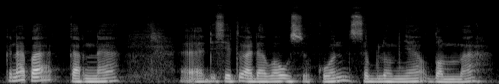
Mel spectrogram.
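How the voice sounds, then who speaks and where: A man's voice: mid-range voice, moderate pace, creaky, dark tone. A man with an Indonesian accent teaching Quran recitation rules, explaining each rule and then reciting examples drawn out. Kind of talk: tajwid lesson with recited examples.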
